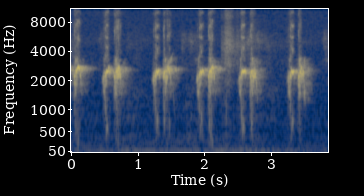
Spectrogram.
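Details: Female common quail calling: sharp doubled notes, each pair a quick high chip followed by a slightly longer one, repeated about every 0.6 seconds with little else audible.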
